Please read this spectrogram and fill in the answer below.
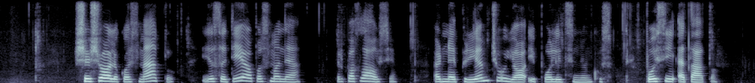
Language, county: Lithuanian, Alytus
